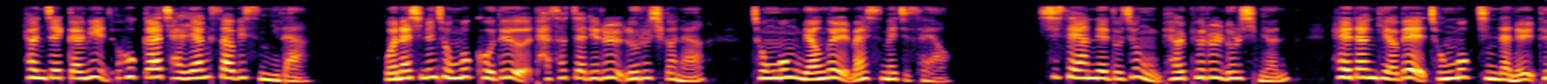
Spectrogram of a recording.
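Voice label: Korean, female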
